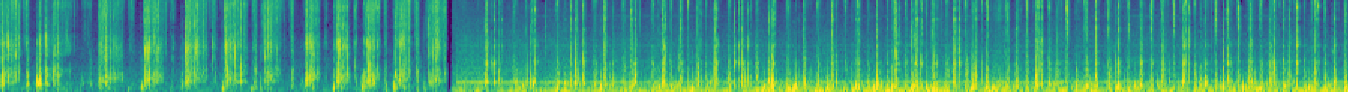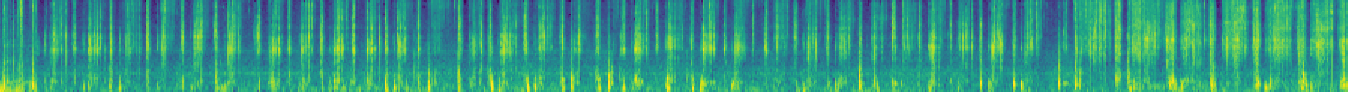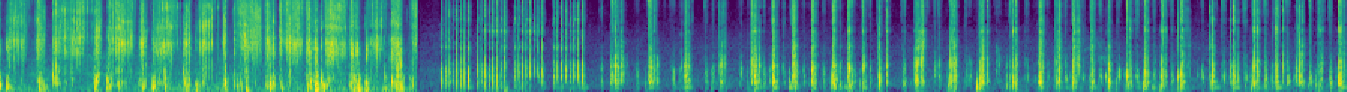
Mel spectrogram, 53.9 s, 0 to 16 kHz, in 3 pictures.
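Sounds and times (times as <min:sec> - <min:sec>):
slime crackling and popping: 0:00.0 - 0:53.9
low hum: 0:06.0 - 0:19.0.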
